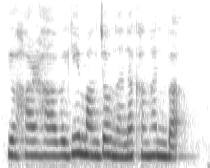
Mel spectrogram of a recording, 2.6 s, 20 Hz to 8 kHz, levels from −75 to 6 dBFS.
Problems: low volume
